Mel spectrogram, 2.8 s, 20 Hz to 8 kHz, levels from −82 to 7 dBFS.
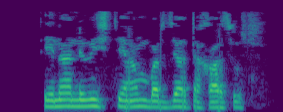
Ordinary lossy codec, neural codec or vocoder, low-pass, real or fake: MP3, 24 kbps; none; 7.2 kHz; real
